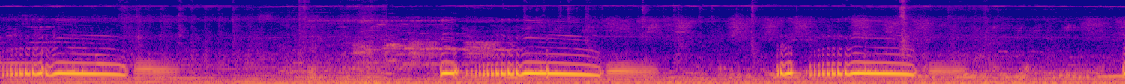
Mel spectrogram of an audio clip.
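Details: Barbary dove, a white dove used as a lure to draw wild doves and as a training model for caged birds, giving low, rolling coos that open with a short rising note, then a long held falling tone, repeated about every three and a half seconds.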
